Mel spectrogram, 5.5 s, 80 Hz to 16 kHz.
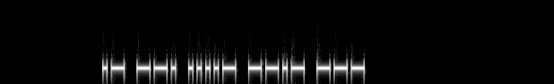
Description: Morse code, heard as a keyed tone, about 28 wpm, 700 Hz. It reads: AG4QO
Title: USA Call Signs - 5 Characters - 28wpm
